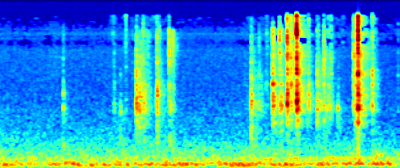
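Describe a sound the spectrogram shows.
A toy car door clicks open and shut.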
